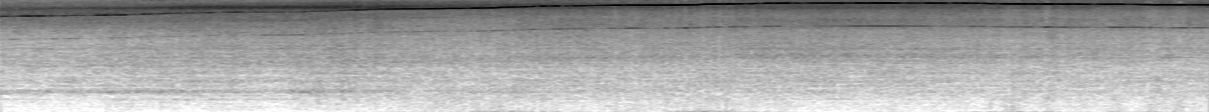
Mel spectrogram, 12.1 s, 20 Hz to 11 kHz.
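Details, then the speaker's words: SWIWIN SW220B micro turbine on a test stand, test run three: clean high whine climbing steadily over 3.5 s, then holding even pitch at the 110,000 rpm max with no surging, about 45.5 lb thrust; normal turbine run. "so you'll notice here as i throttle up the acceleration is 3.5 seconds and our max rpm is set to 110 000"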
